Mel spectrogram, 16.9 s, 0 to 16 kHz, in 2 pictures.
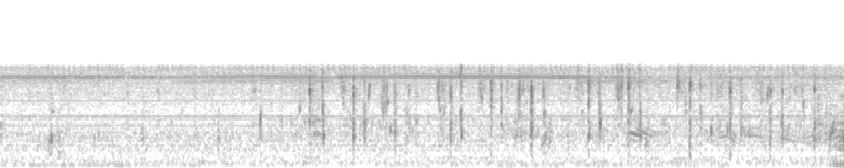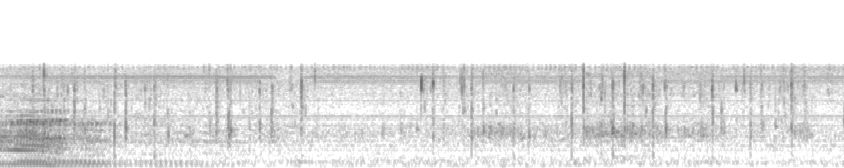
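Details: Two hyenas at Gowrie dam waterhole, Djuma Game Reserve, Sabi Sand Wildtuin, South Africa, filmed by a live waterhole camera at 18:22 on 06/04/19. One short, deep, rough vocal burst near the middle, amid steady soft clicking and patter.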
